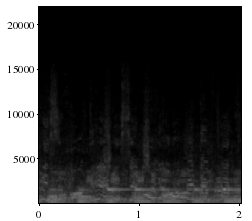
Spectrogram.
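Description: Background music with an even pulsing beat and sustained notes, with people chattering over it.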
